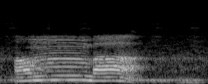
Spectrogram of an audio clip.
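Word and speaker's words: अंबा: जैसे अ और अनुस्वार, ब में आ की मात्रा, इसका उच्चारण होगा अम्बा।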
